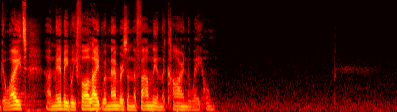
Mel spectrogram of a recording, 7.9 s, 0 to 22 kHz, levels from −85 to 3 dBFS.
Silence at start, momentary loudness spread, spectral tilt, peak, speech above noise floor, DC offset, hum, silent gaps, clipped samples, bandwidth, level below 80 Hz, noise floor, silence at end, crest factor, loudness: 0 s; 18 LU; -4 dB/octave; -6 dBFS; 35 dB; under 0.1%; none; none; under 0.1%; over 20 kHz; -56 dBFS; -63 dBFS; 3.65 s; 24 dB; -27 LUFS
